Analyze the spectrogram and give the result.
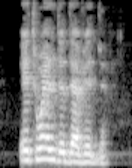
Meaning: Star of David
- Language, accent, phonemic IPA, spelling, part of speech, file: French, Canada, /e.twal də da.vid/, étoile de David, noun, LL-Q150 (fra)-étoile de David.wav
